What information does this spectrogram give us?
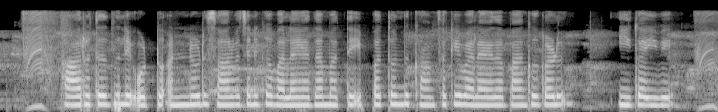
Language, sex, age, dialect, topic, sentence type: Kannada, female, 18-24, Coastal/Dakshin, banking, statement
